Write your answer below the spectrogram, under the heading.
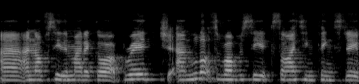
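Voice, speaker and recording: A woman's fairly high-pitched voice has a bright, sharp tone. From Channel Islands. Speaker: tourism representative. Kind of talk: webinar presentation.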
